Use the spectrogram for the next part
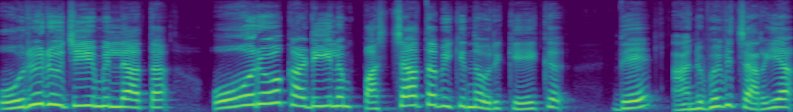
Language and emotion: Malayalam, disgusted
